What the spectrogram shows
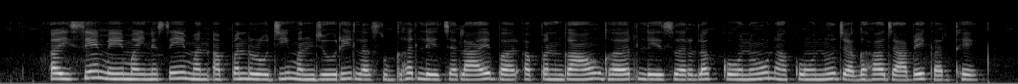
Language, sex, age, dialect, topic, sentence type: Chhattisgarhi, female, 60-100, Northern/Bhandar, agriculture, statement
